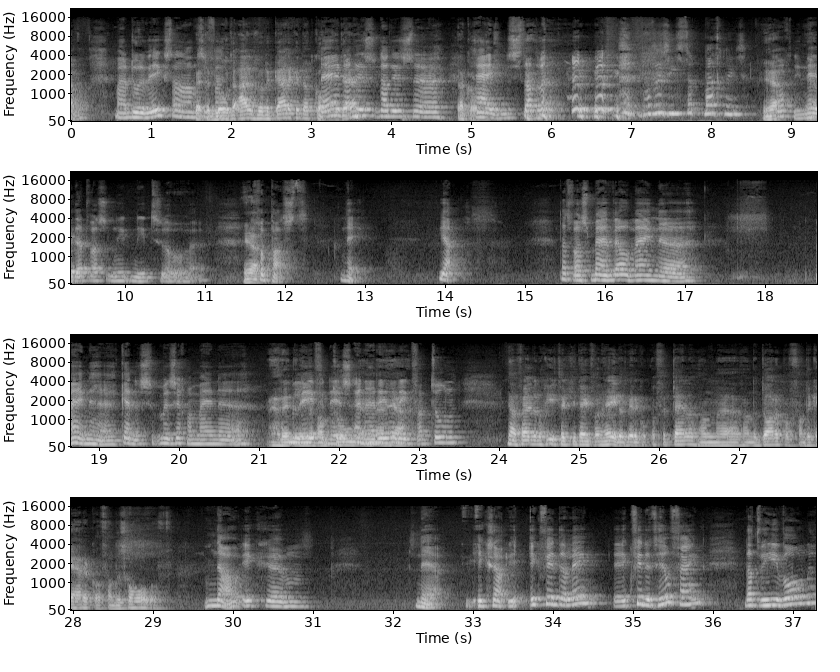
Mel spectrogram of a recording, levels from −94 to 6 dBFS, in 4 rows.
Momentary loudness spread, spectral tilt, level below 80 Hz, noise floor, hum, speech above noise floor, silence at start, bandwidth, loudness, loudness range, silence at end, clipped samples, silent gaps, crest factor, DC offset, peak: 11 LU; -6 dB/octave; -54 dBFS; -52 dBFS; none; 33 dB; 0 s; 16.5 kHz; -20 LUFS; 7 LU; 0 s; under 0.1%; none; 18 dB; under 0.1%; -4 dBFS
